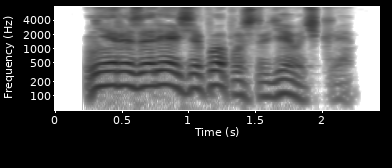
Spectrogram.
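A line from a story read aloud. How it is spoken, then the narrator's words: Former priest muttering. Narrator (Russian): пробормотал бывший жрец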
